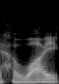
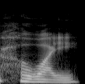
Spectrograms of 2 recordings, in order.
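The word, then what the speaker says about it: Hawaiʻi: think people should say Hawaii correctly too so let's just say it correctly again let's just repeat it it's Haw the W is sometimes pronounced as a v but there's definitely what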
